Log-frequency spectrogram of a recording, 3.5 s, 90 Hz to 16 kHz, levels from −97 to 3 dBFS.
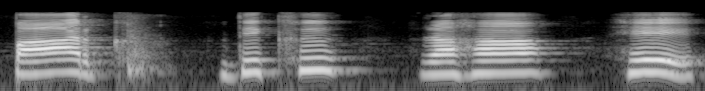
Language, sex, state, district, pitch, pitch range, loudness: Hindi, female, Madhya Pradesh, Bhopal, 260 Hz, 245-270 Hz, -14 LUFS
